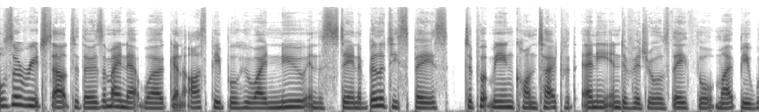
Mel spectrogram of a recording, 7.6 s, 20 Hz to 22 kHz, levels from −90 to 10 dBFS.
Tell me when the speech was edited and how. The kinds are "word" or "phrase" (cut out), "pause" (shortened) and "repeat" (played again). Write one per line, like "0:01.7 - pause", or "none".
0:04.5 - pause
